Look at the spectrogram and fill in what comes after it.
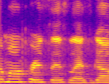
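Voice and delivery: ordinary talk, nothing marked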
